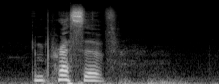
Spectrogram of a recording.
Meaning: 1. Making, or tending to make, a positive impression; having power to impress 2. Capable of being impressed 3. Appealing
- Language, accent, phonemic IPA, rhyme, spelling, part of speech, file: English, US, /ɪmˈpɹɛsɪv/, -ɛsɪv, impressive, adjective, En-us-impressive.ogg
